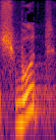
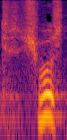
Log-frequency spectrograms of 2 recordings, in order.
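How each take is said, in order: First: It is pronounced in the Sephardic style. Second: It is pronounced in the Ashkenazi style.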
